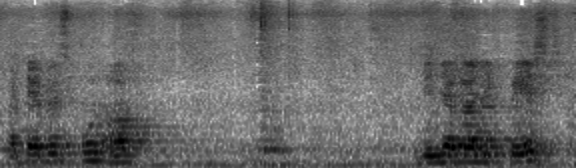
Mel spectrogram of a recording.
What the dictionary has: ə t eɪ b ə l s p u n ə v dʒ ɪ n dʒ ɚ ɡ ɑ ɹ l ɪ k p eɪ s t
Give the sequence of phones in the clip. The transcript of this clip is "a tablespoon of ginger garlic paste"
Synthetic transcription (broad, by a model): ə t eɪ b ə s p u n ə f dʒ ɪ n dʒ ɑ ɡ ɑ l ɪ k p eɪ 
